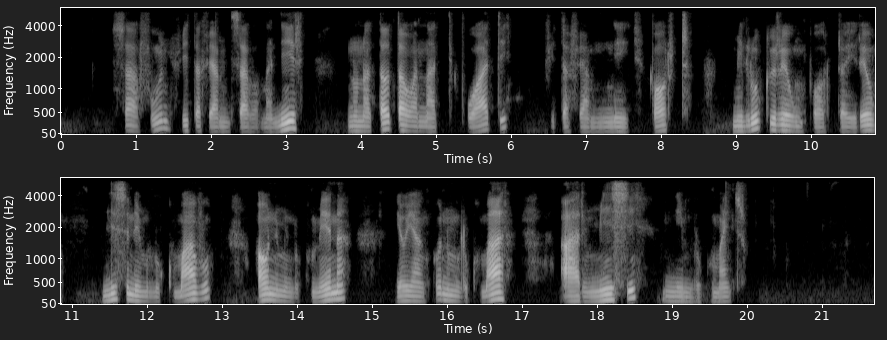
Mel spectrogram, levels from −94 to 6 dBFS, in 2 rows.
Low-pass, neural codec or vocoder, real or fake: 5.4 kHz; none; real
